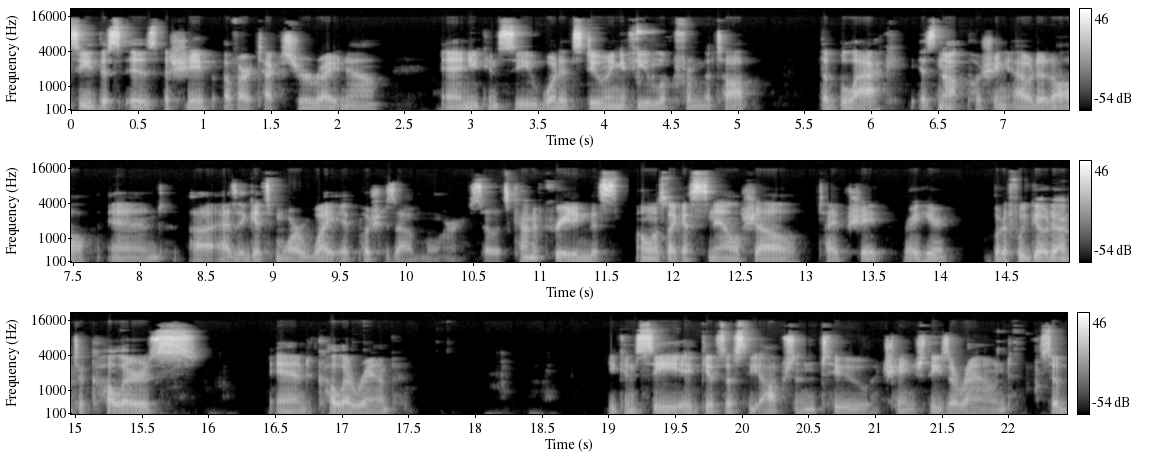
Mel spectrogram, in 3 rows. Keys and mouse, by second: 2.8-3.5 middle drag, 4.3 KP_7, 15.4 click, 17.1 click, 17.8 click, 19.6-22.1 drag, 22.1 ctrl+z.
